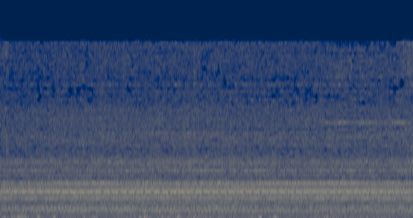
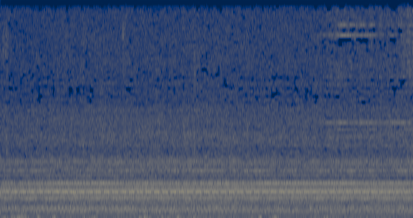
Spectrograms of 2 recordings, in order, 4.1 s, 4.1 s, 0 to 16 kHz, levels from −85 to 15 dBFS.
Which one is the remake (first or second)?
first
